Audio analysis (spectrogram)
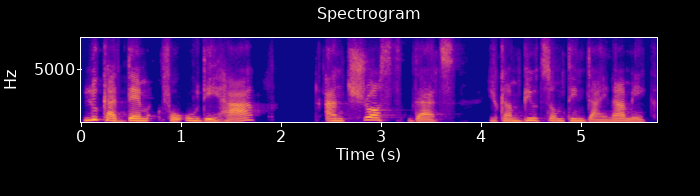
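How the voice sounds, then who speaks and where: Female ministry host, Nigerian accent, chatty and informal, slightly low pitch. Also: unhurried, no echo. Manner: conversational, with frequent restarts and laughs. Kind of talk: informal teaching talk.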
